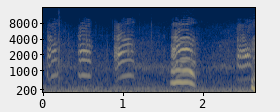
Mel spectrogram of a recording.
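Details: Fluffy female tabby cat in Istanbul, talkative, meowing loudly as if telling her owner something: five short harmonic meows in quick succession, roughly every half second, some rising then falling, over a low background hum.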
